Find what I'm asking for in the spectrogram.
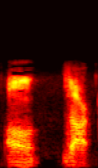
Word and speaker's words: Auxarc: And Chateau Ozark is spelled AUXARC, pronounced Ozark, which is very creative and cute of them.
